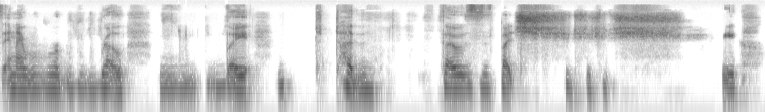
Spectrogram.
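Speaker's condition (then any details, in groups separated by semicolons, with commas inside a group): Stuttering; still stutters, no problems communicating at work, growing confidence; prolonged sounds, blocks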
